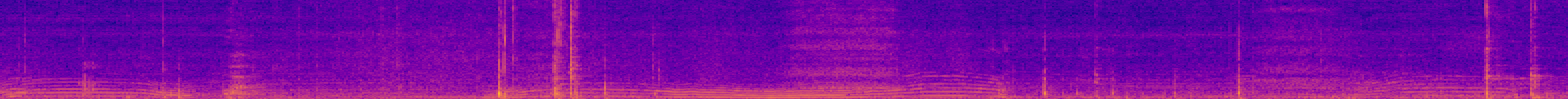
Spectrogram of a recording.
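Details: During an examination and blood draw at an animal clinic in Nagoya, Japan, a Munchkin cat lets out low, drawn-out moaning cries that dip and rise, with sharp clicks and knocks of handling between them.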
